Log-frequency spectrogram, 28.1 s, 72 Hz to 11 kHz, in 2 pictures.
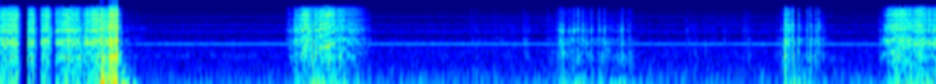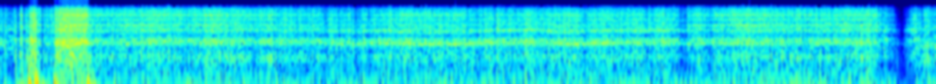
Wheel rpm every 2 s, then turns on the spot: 220, 40, 50, 0, 10, 10, 100, 210, 220, 220, 220, 220, 210, 160.
8-12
